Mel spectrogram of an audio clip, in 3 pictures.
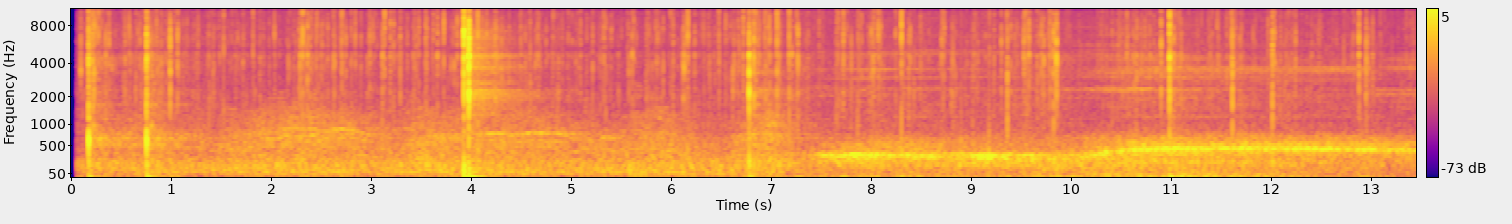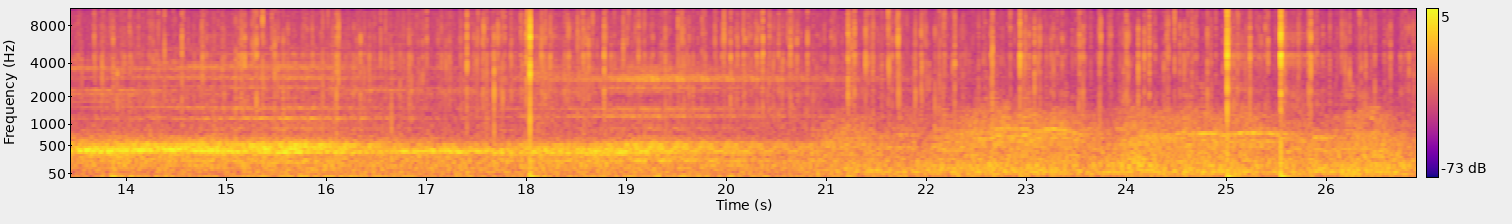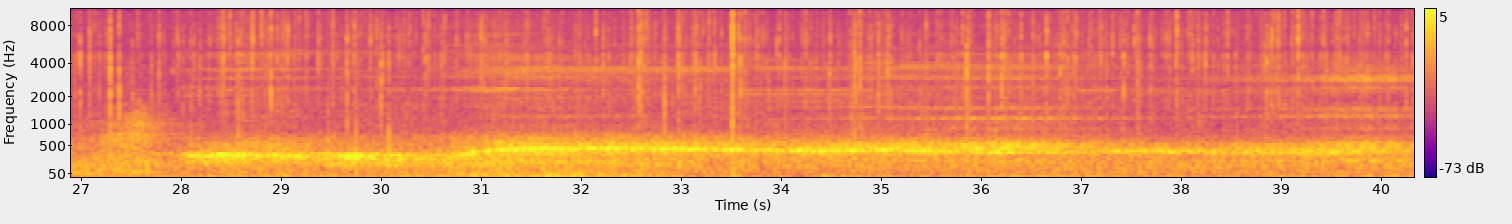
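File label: zvuki nochi, night sounds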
